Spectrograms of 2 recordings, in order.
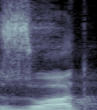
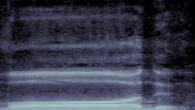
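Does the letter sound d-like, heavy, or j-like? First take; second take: j-like; heavy. First: It starts with a j-like sound. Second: It is a heavy sound with a full mouth. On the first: It sounds like a different letter, jim. The speaker calls it wrong. "ज्वाद पढ़ते हैं, जा की बू आती है" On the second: It has its own point of articulation. The speaker calls it right. "वॉद का अपना ही खुद का एक मखरज है"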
